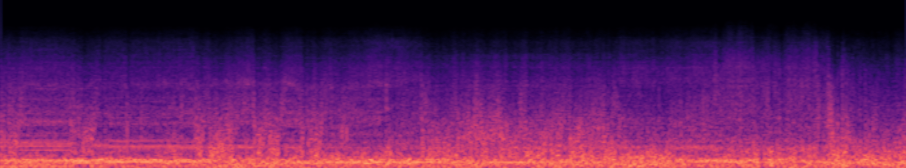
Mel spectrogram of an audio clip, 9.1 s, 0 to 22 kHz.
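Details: 2022 Kawasaki Ninja 650 ridden with windscreen and mirrors removed: steady engine drone under heavy wind rush, no buzzing or rattling from the fairing; no fairing vibration, confirming the windscreen causes it.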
